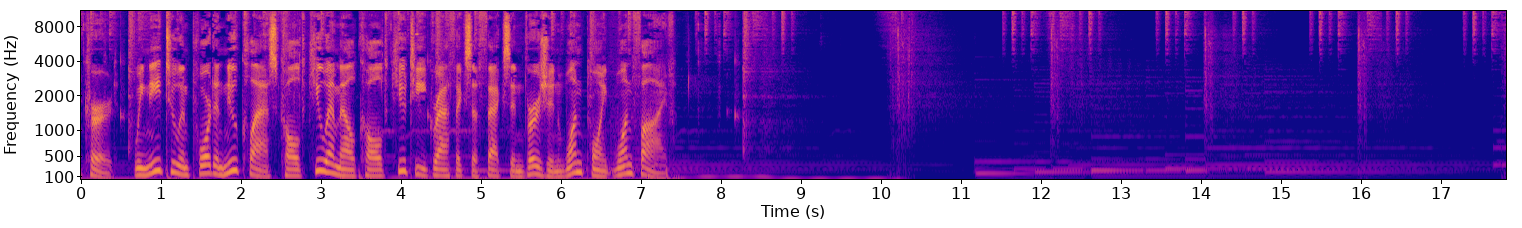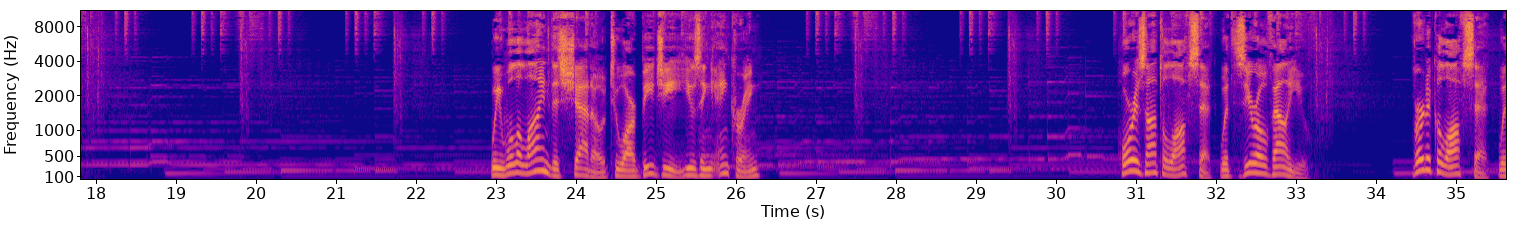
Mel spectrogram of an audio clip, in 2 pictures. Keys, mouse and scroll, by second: 9.1 ctrl+x, 10.1 Return, 10.5 click, 11.2 Return, 11.6 ctrl+v, 13.2-20.7 drag, 20.4-26.4 typing, 22.1 Return, 23.3 Return, 25.3 ctrl+space, 26.8 click, 27.7 Return, 28.2-30.6 typing, 32.1 Down, 32.3 Return, 33.6-34.9 typing, 35.0 Down, 35.1 Return.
